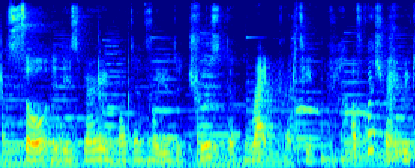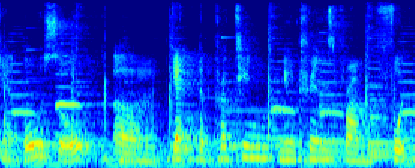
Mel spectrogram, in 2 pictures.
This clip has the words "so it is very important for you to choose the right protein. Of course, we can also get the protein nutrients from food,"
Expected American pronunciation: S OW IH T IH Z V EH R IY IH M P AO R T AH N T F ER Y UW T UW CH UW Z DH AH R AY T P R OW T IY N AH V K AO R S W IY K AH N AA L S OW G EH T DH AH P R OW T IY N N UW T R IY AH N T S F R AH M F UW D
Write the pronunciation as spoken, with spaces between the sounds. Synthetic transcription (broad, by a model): S OW IH T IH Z V EH R IY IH M P AO T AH N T F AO Y UW T UW CH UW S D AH R AY T P R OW T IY N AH F K AO R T W IY K AH N AA L S OW G EH T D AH P R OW T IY N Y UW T R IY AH N S F R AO M F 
